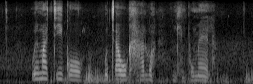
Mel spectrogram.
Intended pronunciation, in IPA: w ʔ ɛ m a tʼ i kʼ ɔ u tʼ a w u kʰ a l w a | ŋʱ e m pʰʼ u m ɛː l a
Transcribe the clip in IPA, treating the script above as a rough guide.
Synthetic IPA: w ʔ ɛ m a tʼ i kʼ ɔ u tʼ a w u kʰ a l w a | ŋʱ e m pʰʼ u m ɛː l a

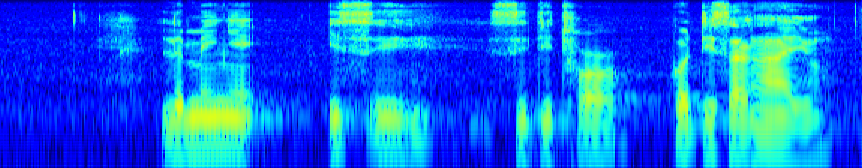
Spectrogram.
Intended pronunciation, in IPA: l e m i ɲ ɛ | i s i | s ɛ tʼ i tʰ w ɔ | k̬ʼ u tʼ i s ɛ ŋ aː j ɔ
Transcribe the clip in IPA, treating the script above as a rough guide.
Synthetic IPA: l e m i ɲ ɛ | i s i | s i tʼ i tʰ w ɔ | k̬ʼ o tʼ i s a ŋ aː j ɔ

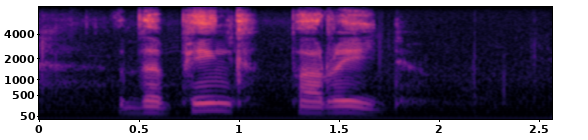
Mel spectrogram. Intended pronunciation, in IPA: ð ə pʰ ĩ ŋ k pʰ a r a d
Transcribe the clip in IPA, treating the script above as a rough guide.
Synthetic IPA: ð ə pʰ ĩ ŋ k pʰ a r e d

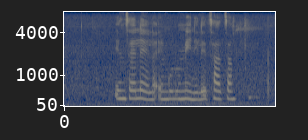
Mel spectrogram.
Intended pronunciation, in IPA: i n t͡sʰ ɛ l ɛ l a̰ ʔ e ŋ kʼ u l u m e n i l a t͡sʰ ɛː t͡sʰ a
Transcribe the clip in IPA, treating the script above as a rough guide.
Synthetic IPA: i n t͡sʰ ɛ l ɛ l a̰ ʔ e ŋ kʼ u l u m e n i l ɛ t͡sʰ aː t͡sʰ a

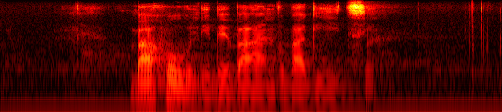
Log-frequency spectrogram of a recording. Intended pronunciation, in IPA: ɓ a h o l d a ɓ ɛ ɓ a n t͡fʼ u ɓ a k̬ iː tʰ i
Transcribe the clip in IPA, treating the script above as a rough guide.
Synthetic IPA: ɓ a h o l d i ɓ ɛ ɓ a n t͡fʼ u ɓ a k̬ iː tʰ i

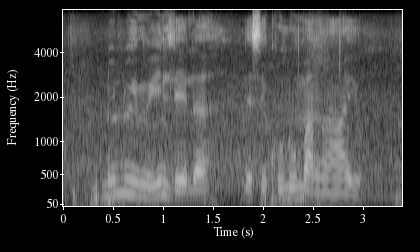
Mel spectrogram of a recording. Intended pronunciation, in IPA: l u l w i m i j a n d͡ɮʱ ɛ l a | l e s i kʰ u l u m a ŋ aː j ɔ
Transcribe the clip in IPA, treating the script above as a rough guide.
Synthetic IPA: l u l w i m i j i n d͡ɮʱ ɛ l a | l e s i kʰ u l u m a ŋ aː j ɔ

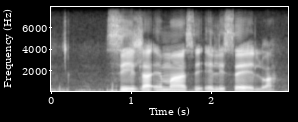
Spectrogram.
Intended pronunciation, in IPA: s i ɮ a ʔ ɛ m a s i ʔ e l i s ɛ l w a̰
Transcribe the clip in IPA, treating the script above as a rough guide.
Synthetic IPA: s i ɮ a ʔ ɛ m a s i ʔ e l i s ɛː l w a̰

